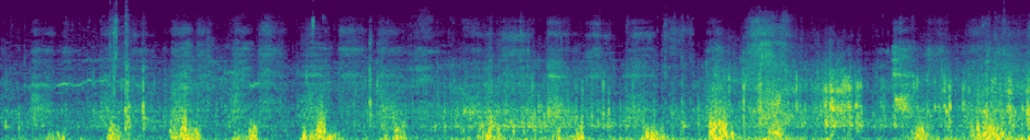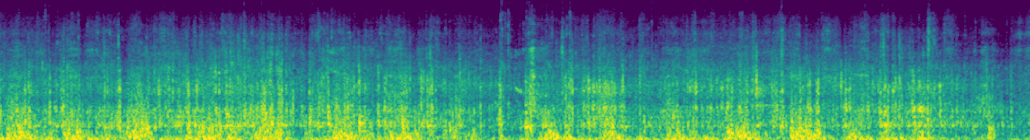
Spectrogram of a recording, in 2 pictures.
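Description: Electric mountain bike descending a rocky trail: wind rushing over the camera microphone, tyres rolling over dirt and stones, and frequent knocks and rattles from the bike as it hits rocks and roots.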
